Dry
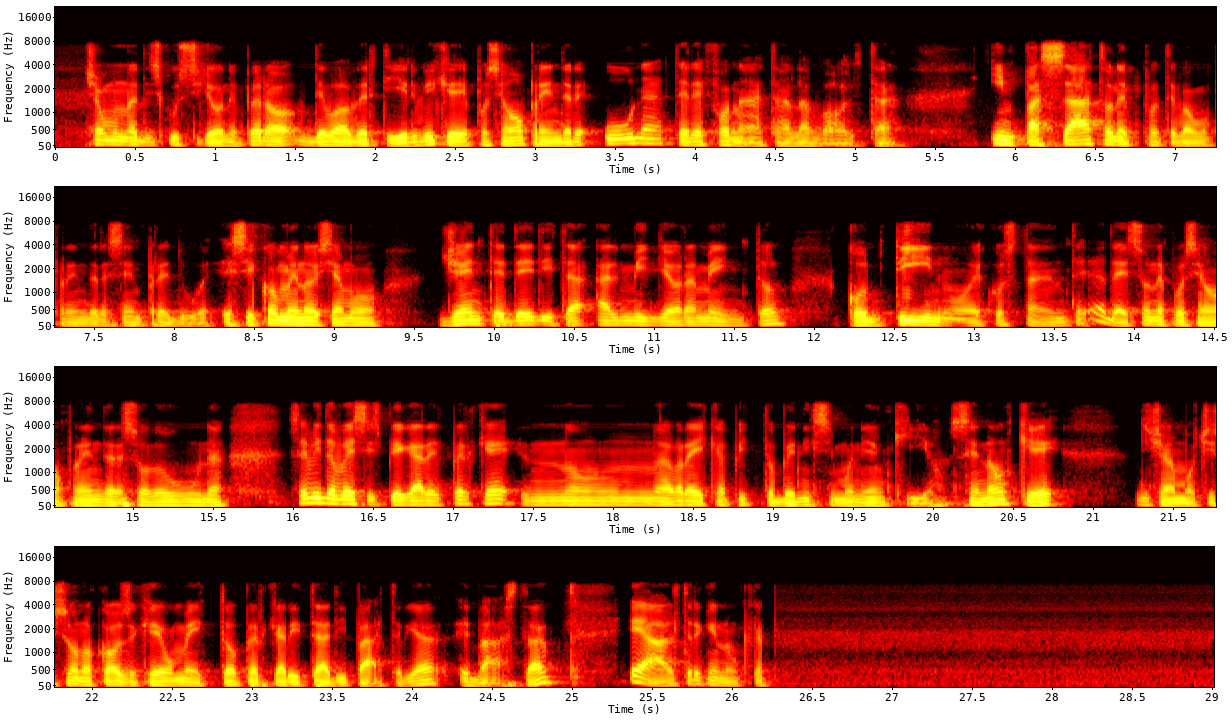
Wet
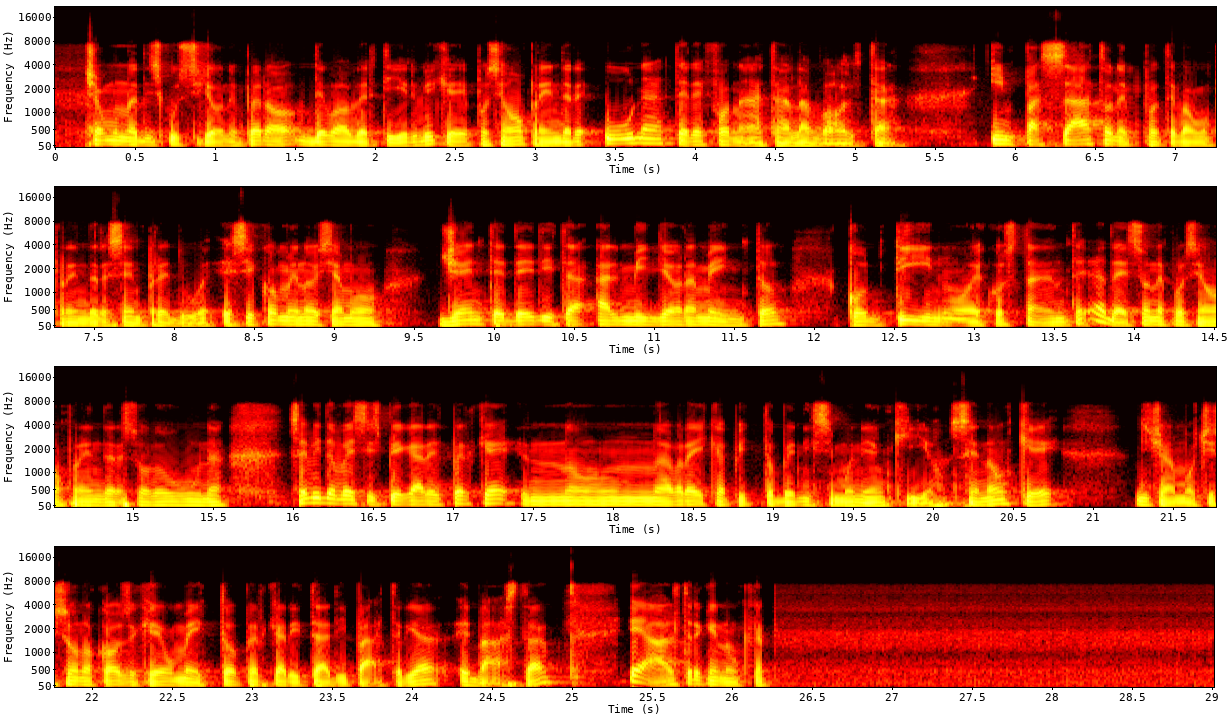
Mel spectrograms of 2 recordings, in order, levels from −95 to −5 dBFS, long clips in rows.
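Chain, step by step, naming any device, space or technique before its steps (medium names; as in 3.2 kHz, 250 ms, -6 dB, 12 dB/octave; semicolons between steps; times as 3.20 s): 7.26–7.78 s: treble shelf 2.3 kHz +6 dB; drum-bus smash (transient shaper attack +8 dB, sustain 0 dB; compression 16:1, threshold -24 dBFS, peak gain reduction 15.5 dB; saturation -16 dBFS, distortion -20 dB); trim +6 dB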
